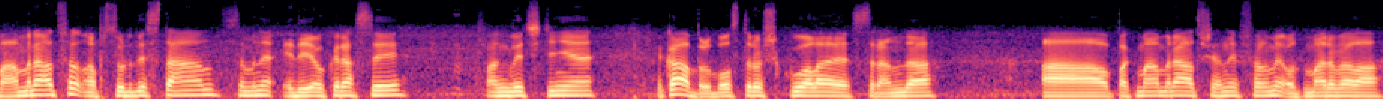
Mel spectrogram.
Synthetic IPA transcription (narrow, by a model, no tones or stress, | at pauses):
maːmɾaːt̪fɪlmʔapsuɾdɪst̪aːnsɛmnɛʔɪdɪokɾasɪ | fʔaŋɡlɪt͡ʃcɪɲɛ | jakovaːbl̩bo̞st̪ːɾoʃkualɛsɾanda | ʔapakmaːmɾaːt̪fʃɛxnɪfɪlmɪo̞d̪maɾvɛla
